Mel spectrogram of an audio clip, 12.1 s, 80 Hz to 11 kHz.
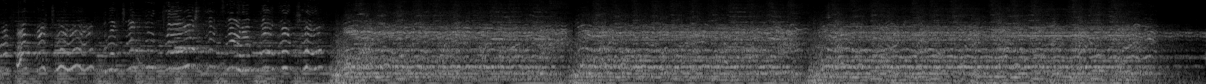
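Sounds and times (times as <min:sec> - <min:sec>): opera chorus singing: 0:00.0 - 0:12.0
orchestra: 0:00.0 - 0:12.0.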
